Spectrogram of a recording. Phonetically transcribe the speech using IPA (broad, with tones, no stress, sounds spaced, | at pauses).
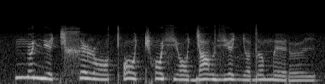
n ø˥˨ nʲ e˨˩˦ c x ɪ˥˨ ɭ ɔ˨˩˦ tʼ ɔ˥˨ cʰ ɔ˥˨ sʲ ɔ˨˩ ɟ a˥˨ lˠ zʲ ɛ˥˨ ʎ ə˨˦ d ə˦ m e˨˩ ɾ ø˨˩ i̯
